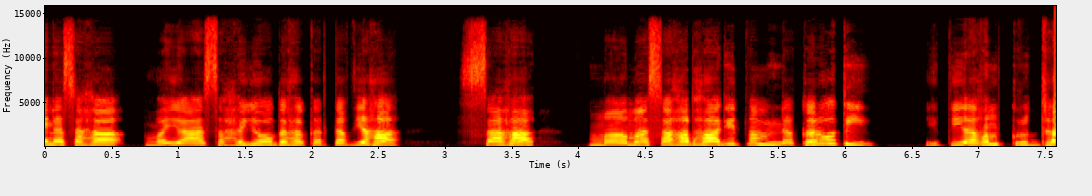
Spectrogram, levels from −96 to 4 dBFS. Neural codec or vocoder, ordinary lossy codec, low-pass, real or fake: codec, 32 kHz, 1.9 kbps, SNAC; none; 14.4 kHz; fake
